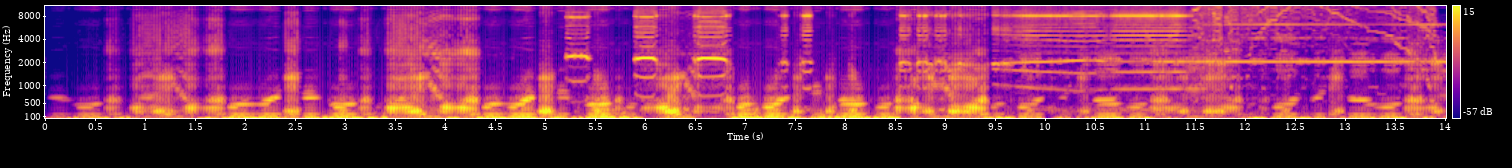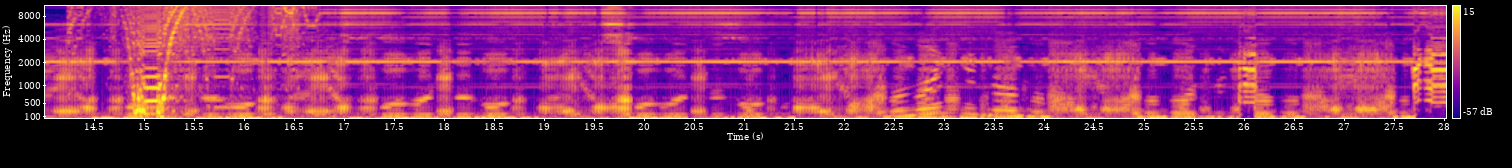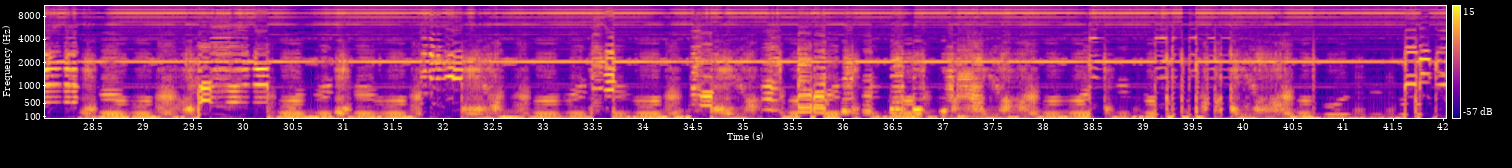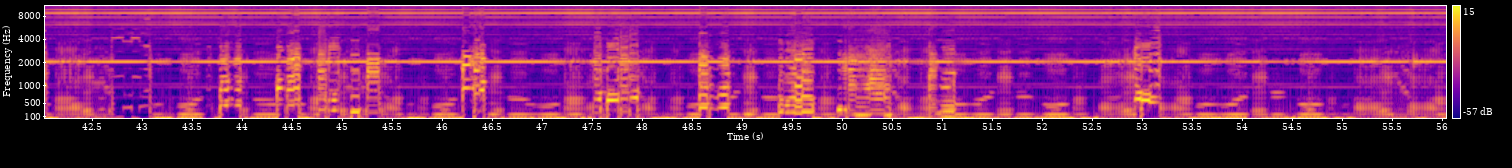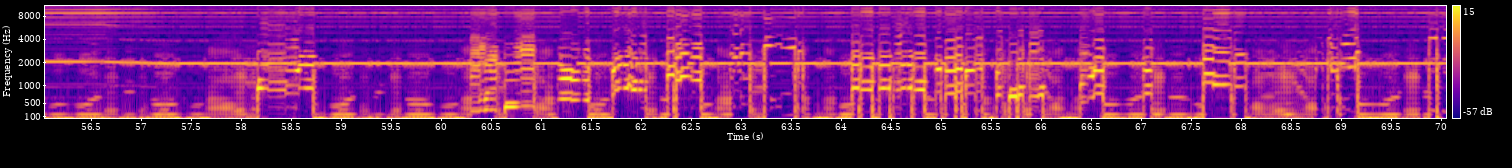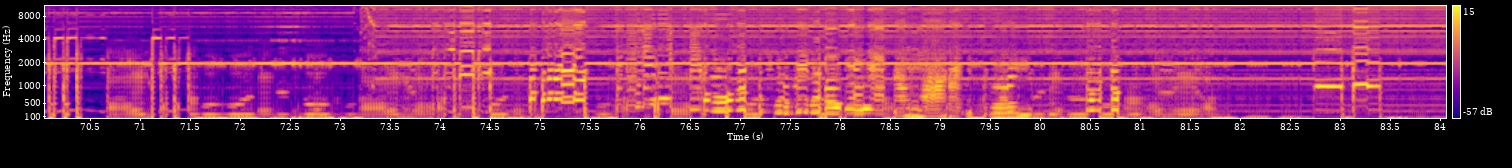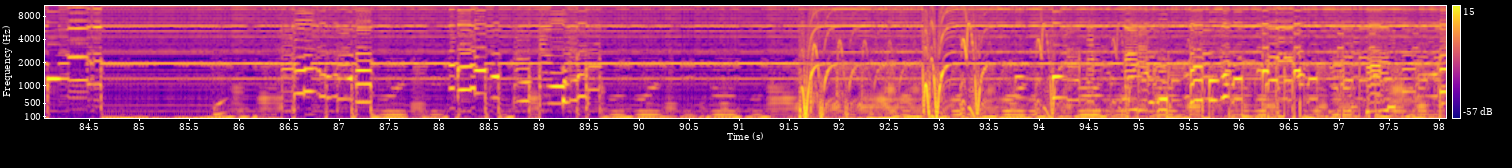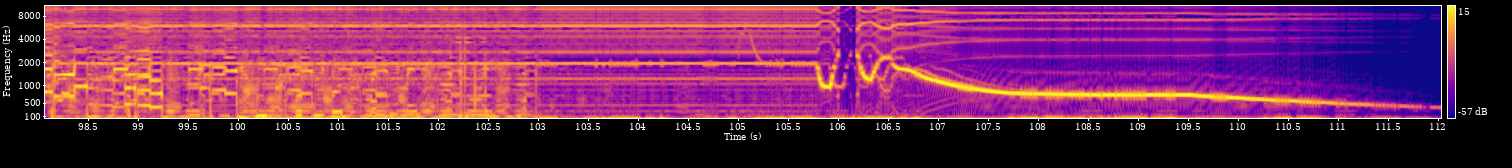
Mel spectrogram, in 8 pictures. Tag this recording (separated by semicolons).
spaceship; signal; space; sci-fi; soundesign; commnication; computing; ufo; alien; radio; transmission; retro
